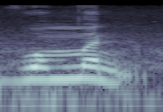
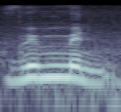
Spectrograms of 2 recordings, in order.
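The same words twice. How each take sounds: First: Woman said WUH-mun, with the oo sound of wood; woman with a rounded first vowel; showing the wrong way: woman as WUH-mun; wrong form. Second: Women said WIM-in, with the short i of win; women with a short i, not oo; teacher modelling women as WIM-in; correct form. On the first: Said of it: "this is not woman". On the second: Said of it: "this is women". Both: Shown as a demonstration.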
